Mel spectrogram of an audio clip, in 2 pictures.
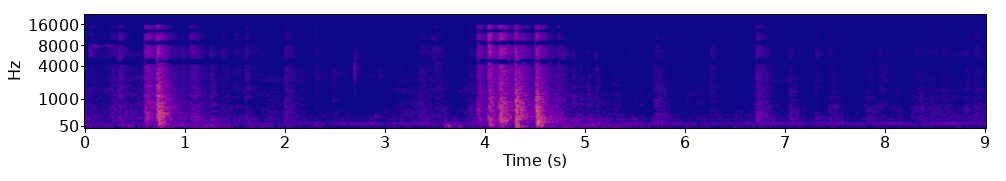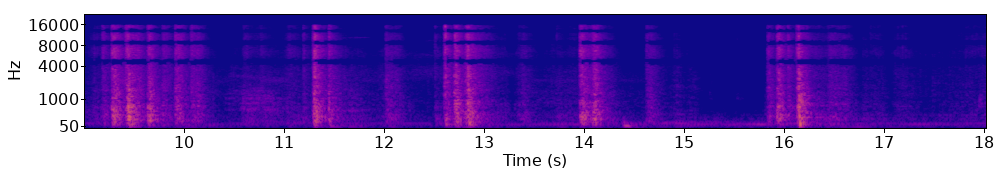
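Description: A spinning ceiling fan's blades slapping a foil balloon, in about seven sharp bursts of rapid clatter, some over half a second long, over a low steady hum. The clatter almost sounds like fireworks, as if the balloon is about to pop, but it does not.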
